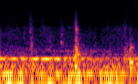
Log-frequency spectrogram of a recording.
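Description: Steady low hum and rumble inside an enclosed gondola cabin riding along its cable, with two faint clicks about half a second and a second in.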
